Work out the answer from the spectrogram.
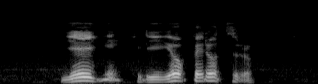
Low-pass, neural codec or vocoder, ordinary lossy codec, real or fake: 7.2 kHz; none; Opus, 32 kbps; real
